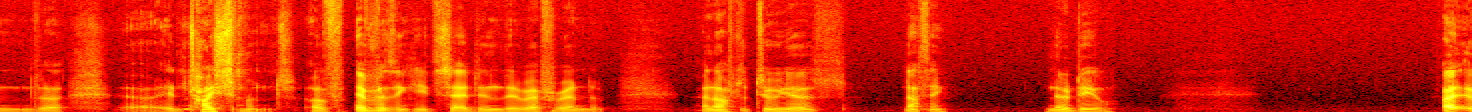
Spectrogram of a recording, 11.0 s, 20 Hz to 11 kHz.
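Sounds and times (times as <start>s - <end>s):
man speaking: 0.0s - 4.6s, 5.2s - 7.2s, 7.8s - 8.4s.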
